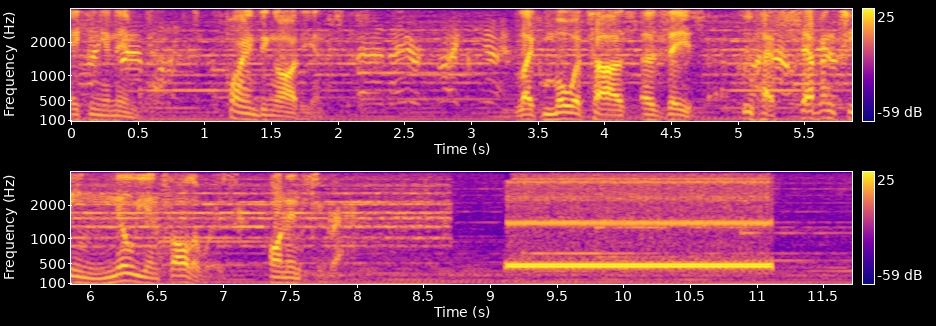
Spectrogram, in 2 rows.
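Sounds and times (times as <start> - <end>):
speech: 0.0 - 2.0, 3.2 - 8.0, 9.1 - 9.6
telephone ringing with a steady electronic tone: 9.1 - 11.2.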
